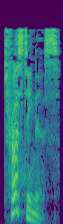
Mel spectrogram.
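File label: "trustiness", British English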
